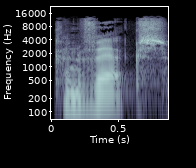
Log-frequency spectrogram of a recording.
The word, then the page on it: convex: American English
